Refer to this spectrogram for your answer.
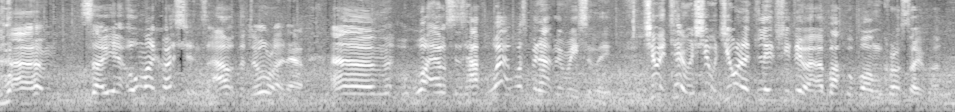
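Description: Against loud background noise, a man talks at a very fast pace in a dry sound with no echo. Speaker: podcast host. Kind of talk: casual podcast chat. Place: car.

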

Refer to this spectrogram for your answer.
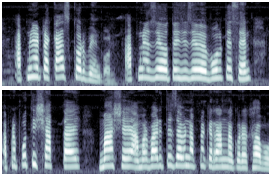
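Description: In a very clean recording with a silent background and a dry, close sound without echo, a woman speaks with an extremely high pitch, a bright, sharp tone, and ordinary pitch variation. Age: young. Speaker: interviewee in a street interview. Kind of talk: casual interview. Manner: animated.

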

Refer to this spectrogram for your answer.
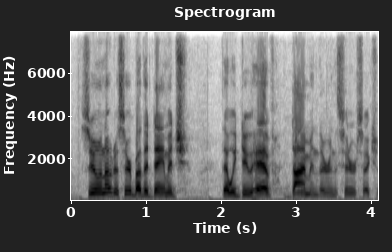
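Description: Over faint music in the background, a man talks at a very fast pace. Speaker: repair trainer. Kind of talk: tutorial. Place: workshop.

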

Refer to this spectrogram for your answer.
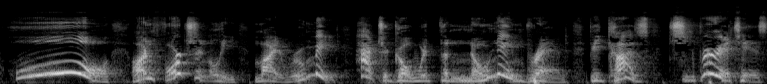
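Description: Putting on a playful character voice, a man speaks at a fairly slow pace with hardly any pauses. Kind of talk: comedy cooking show parody. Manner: inverted word order, playful, comedic.

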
